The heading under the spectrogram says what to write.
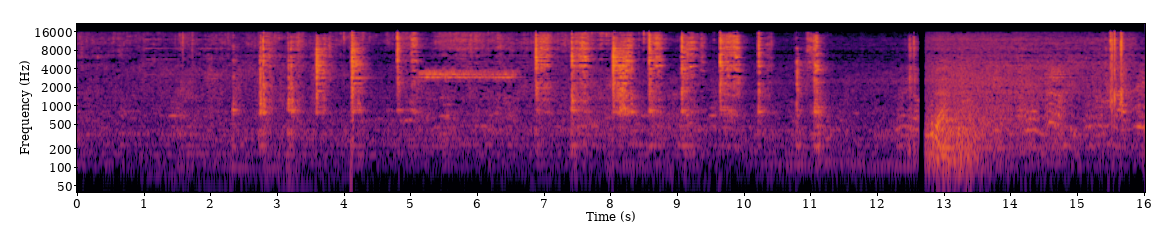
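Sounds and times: metal spatula scraping griddle: 0:01.7 - 0:11.4.

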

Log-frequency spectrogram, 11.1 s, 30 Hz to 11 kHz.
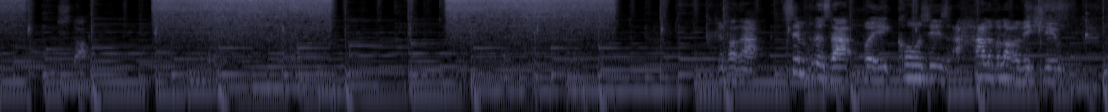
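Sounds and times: spray gun air hissing: 0:00.0 - 0:00.3, 0:01.5 - 0:03.4, 0:04.4 - 0:06.2.

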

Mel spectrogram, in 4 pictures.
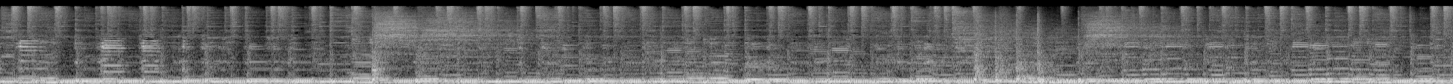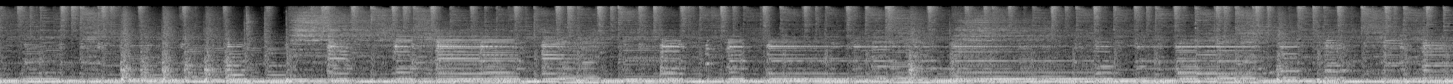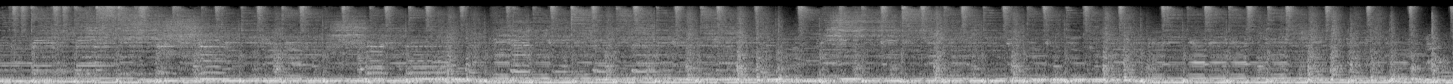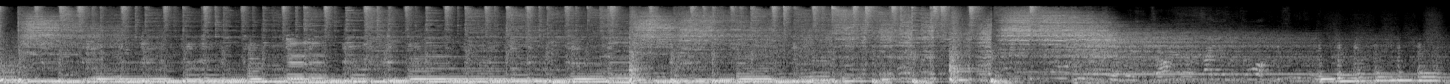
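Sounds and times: drum kit playing: 0:00.0 - 0:58.0
rock guitar: 0:00.0 - 0:58.0.

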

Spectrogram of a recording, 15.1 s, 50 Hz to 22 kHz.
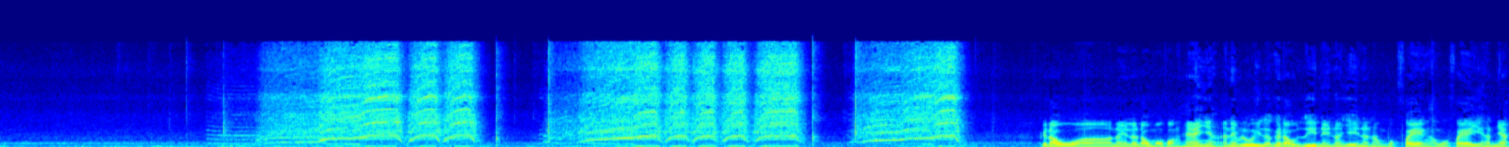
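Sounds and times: impact wrench motor whine: 0:02.1 - 0:09.8.

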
